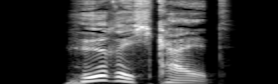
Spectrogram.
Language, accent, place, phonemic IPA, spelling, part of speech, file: German, Germany, Berlin, /ˈhøːʁɪçkaɪ̯t/, Hörigkeit, noun, De-Hörigkeit.ogg
- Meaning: 1. serfdom 2. dependence; submission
